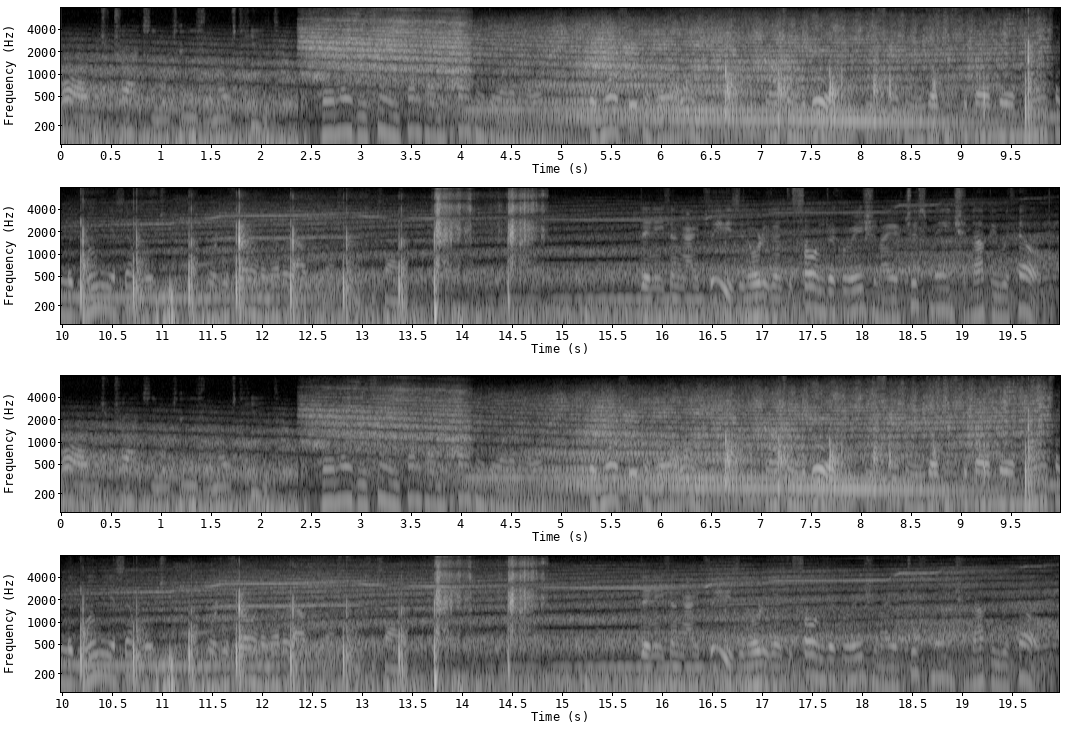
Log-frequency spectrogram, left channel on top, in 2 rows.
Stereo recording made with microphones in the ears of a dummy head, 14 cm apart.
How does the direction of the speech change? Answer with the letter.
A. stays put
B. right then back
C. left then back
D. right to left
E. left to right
B.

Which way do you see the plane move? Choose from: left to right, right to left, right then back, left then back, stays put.
left to right.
